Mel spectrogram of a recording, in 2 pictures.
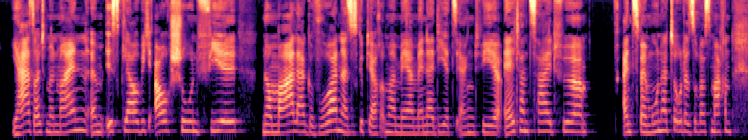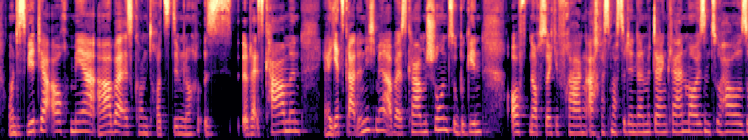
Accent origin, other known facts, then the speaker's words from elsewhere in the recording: Warendorf, North Rhine-Westphalia, Germany; ich komme aus Warendorf, das ist äh, ja direkt ums Eck von Sassenberg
